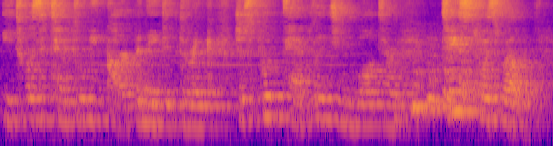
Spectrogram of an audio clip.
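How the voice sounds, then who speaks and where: A woman playing a dry, proud Soviet inventor with a Russian accent and clipped, deadpan delivery in a staged radio play. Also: medium pitch, a little slow, lightly acted. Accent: Russian, put on. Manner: clipped, article-dropping, deadpan. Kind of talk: staged 1940s-style radio play acting. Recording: echoey hall from far off, noisy.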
